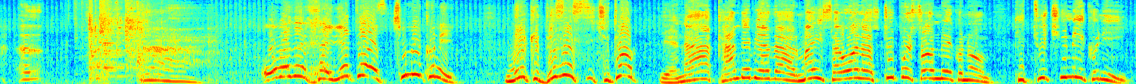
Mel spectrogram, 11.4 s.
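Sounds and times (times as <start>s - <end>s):
glass smashed to wake a sleeping person: 0.6s - 1.7s
speech: 2.6s - 11.3s.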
